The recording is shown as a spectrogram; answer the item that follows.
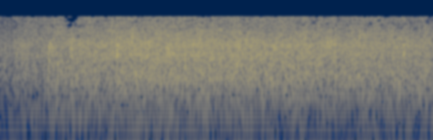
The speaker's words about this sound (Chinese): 这个就鼓掌少一点了，台长为众生活着，鼓掌鼓了我少一点，我就多一点功德。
